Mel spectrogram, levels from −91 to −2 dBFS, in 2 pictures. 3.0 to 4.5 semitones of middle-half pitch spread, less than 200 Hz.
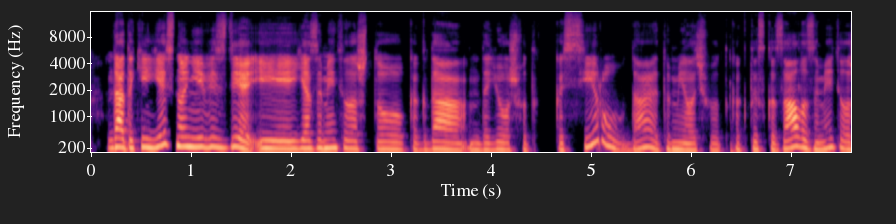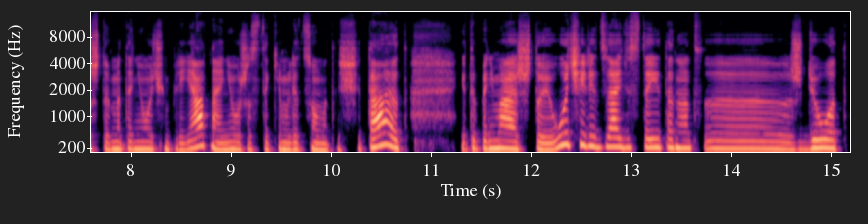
Yes: average, 3.8 semitones; high, 190 Hz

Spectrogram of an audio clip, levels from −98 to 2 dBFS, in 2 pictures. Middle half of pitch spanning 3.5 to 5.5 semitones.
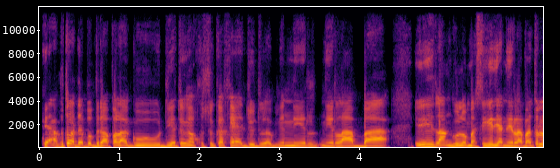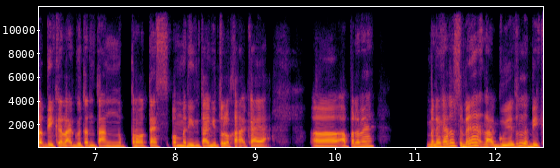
No: average, 2.8 semitones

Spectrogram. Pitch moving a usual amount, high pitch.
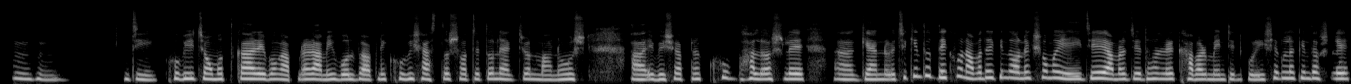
No: narrow, 2.3 semitones; very high, 250 Hz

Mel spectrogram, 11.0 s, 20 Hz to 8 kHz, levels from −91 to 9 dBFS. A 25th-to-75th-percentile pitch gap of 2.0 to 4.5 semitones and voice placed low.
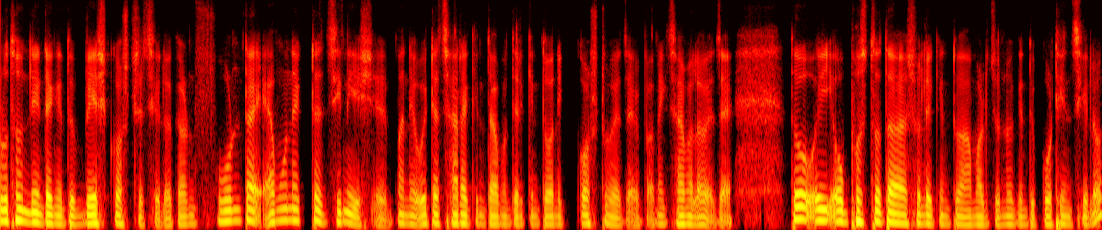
Yes: average, 4.2 semitones; low, 110 Hz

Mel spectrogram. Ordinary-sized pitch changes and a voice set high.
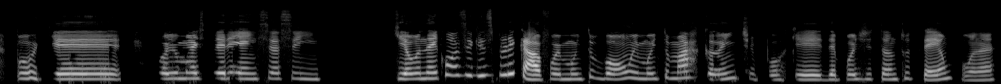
No: narrow, 2.3 semitones; very high, 255 Hz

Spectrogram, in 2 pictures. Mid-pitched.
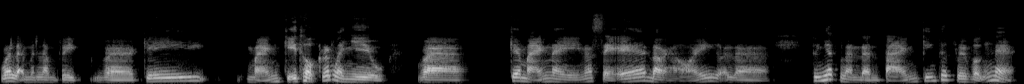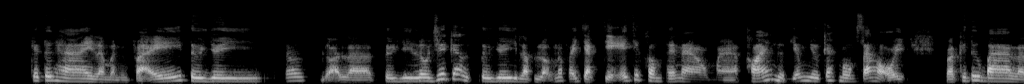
Yes: medium, 145 Hz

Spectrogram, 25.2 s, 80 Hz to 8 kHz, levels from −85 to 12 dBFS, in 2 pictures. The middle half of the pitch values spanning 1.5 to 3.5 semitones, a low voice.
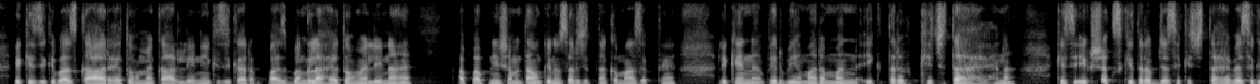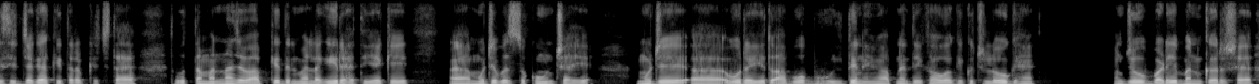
Yes: average, 3.2 semitones; low, 110 Hz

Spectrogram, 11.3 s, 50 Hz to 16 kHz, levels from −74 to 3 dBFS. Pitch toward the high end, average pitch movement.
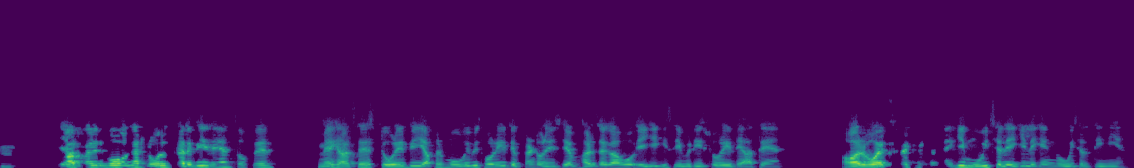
No: medium, 140 Hz; average, 3.0 semitones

